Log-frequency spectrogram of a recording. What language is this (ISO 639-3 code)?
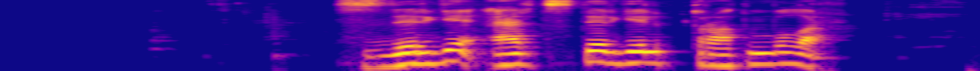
kaz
